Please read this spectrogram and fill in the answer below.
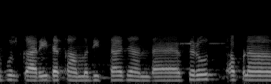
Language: Punjabi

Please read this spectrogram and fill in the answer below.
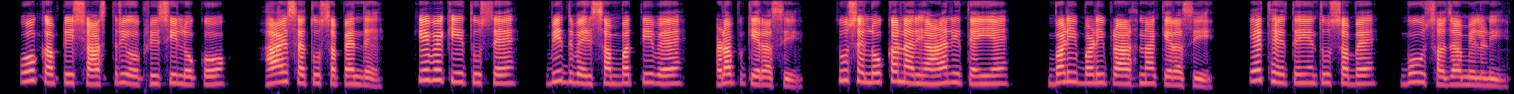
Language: Kullu Pahari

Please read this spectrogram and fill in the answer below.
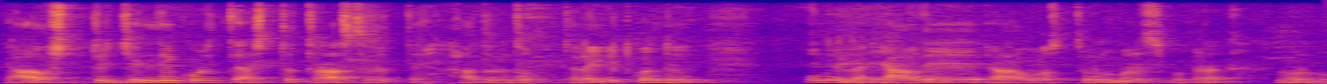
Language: Kannada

